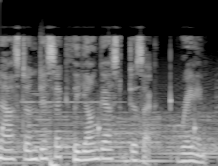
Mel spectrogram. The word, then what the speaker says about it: Reign: disick the youngest disick rain pronounced like rain was born on december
